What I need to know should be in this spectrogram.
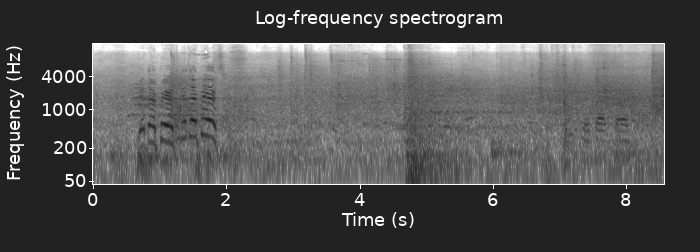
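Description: Ice skates scrape across the ice in a large echoing rink.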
